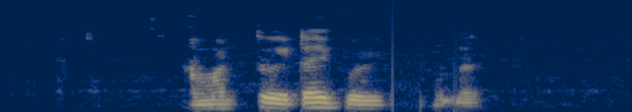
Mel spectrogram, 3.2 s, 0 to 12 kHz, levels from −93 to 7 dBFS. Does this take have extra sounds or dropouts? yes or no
yes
